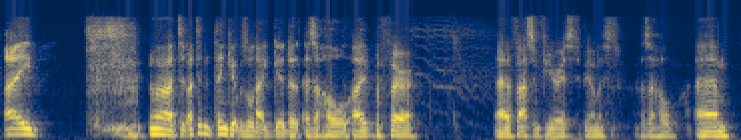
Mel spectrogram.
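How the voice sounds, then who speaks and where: Chatty host with lots of ums. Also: male voice, on the low side, fairly even intonation, brisk. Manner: chatty, hesitant, full of ums. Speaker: podcast host. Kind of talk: casual panel discussion. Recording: dull lo-fi sound.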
